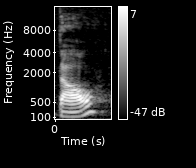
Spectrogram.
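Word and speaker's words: Tao: And for people who don't know, T-A-O is pronounced Dao. It's just the older way that it was written in many, many historical texts. But it's better to pronounce it Dao.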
